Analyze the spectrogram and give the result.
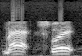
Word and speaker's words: Slick: Am I pronouncing your name right, Matt Slick? – That's it, S-L-I-C-K, like an oil slick.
